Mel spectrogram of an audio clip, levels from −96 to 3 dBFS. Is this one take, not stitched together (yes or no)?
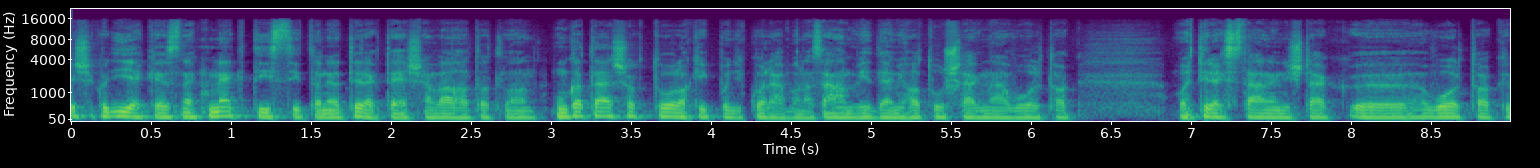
no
